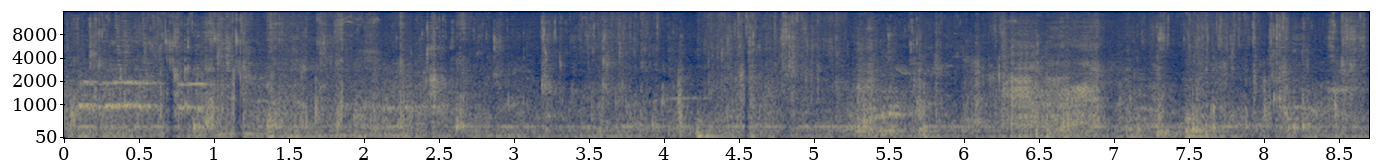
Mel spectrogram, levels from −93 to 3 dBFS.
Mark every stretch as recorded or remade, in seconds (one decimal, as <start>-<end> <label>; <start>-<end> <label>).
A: 0.0-0.7 recorded; 0.7-3.7 remade; 3.7-8.7 recorded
